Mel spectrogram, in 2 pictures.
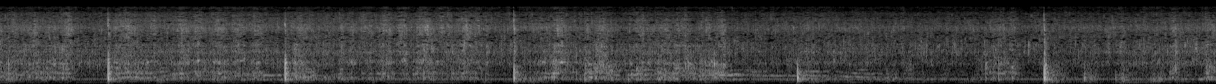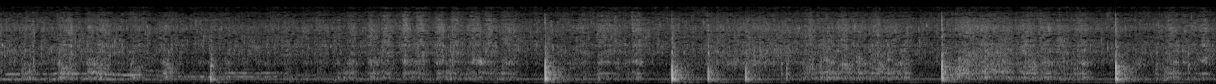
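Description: Butter simmering in a pan as it turns into homemade ghee, a constant bubbling sizzle with a spoon scraping and stirring now and then, sharp clinks from the utensil striking the pan at intervals.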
